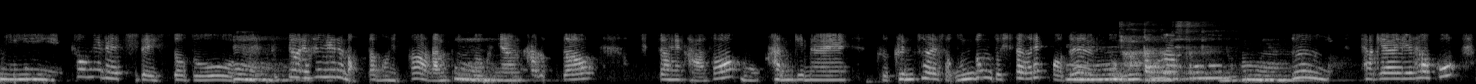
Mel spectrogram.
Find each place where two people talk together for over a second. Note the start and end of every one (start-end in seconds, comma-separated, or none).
10.7-12.3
